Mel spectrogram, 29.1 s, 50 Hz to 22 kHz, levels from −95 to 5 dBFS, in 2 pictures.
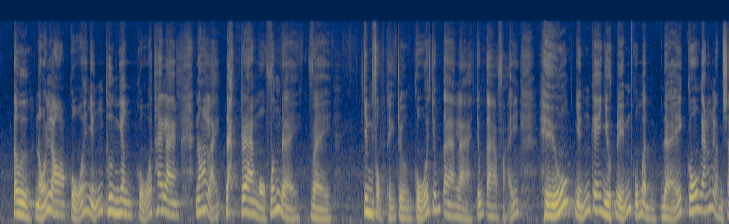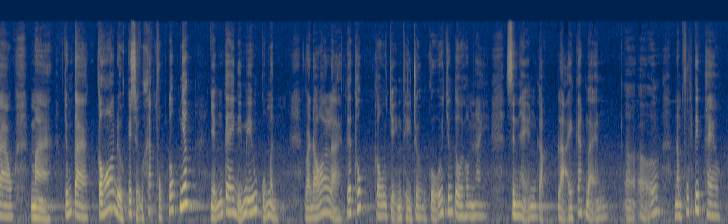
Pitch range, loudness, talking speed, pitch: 135-200 Hz, -26 LUFS, 170 wpm, 160 Hz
